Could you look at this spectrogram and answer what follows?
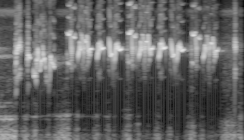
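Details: Sooty-headed bulbul calling persistently, a recording used as a lure for catching bulbuls: bright, bubbly warbled phrases of quick up-and-down notes, repeated almost without pause for three seconds, with faint low rumble beneath.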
